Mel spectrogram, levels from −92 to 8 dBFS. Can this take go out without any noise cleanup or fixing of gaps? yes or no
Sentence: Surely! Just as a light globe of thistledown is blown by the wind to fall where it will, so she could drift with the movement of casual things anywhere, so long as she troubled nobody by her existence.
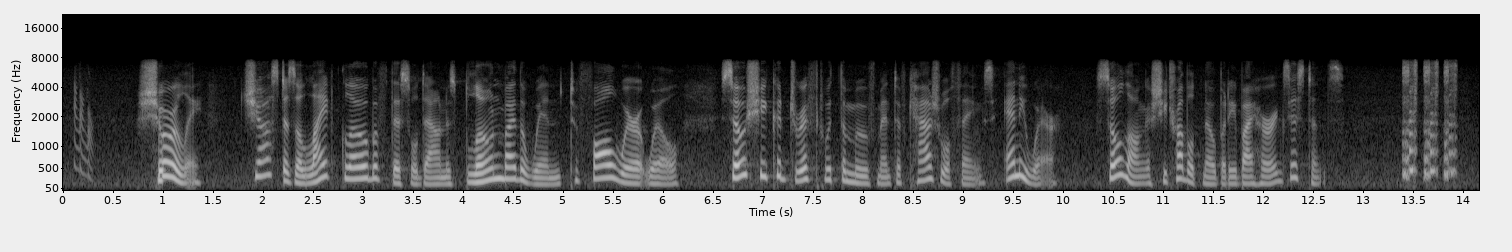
no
